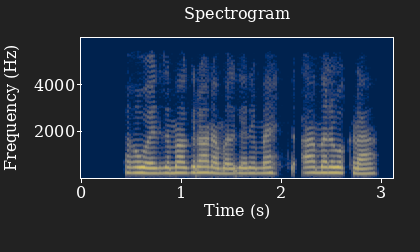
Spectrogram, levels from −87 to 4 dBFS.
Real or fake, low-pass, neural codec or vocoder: real; 5.4 kHz; none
